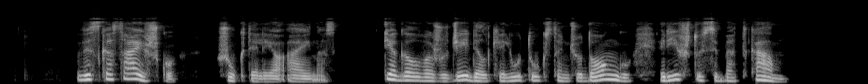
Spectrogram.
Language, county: Lithuanian, Klaipėda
